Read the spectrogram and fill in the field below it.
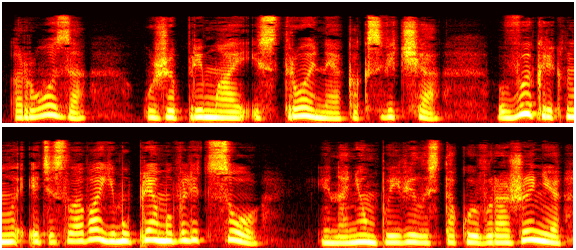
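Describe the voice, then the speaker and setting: Mellow-voiced woman narrating an audiobook. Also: medium pitch, dry recording, studio quality. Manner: expressive, first-person storytelling.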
